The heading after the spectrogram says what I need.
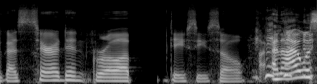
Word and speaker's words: Desi: It's so they, like the word they, and then see.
